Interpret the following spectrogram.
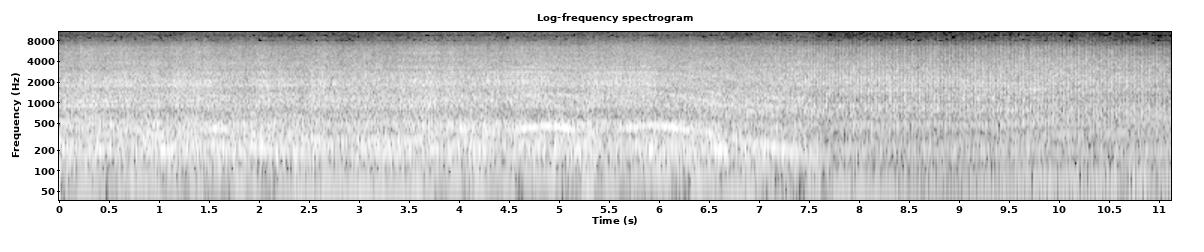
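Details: Isuzu Elf NLR 55 diesel after crankshaft replacement, broken under a year after overhaul; morning cold start with oil pressure up: even, steady idle clatter, no knock or miss, smooth and normal, faint smoke.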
